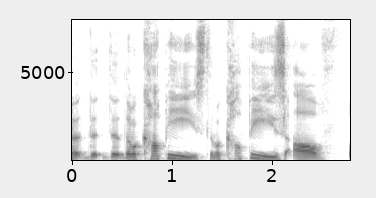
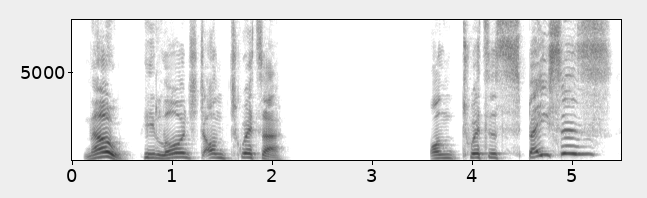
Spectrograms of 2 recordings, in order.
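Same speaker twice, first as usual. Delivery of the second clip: slow, high disbelieving delivery; incredulous; 10 semitones higher, 9 dB louder, much slower than usual. Real, not acted. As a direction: spell out the disbelief. Disbelief at launch venue.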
